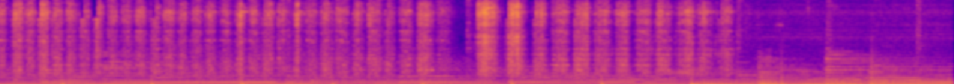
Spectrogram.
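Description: Hand abrasive rubbed back and forth over a katana's wooden handle, rasping strokes about twice a second, with background music under it. The rubbing stops about three-quarters of the way through and the music carries on.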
